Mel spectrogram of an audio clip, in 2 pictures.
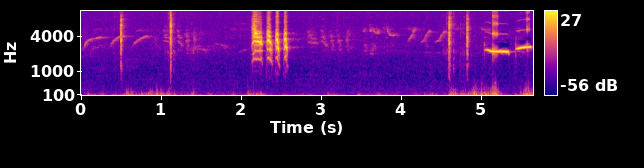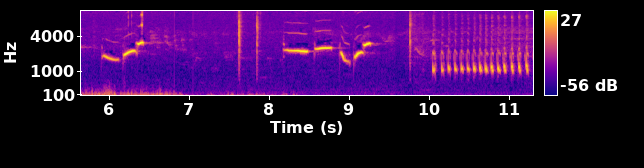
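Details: Song of the white-rumped shama as a lure to excite a caged bird: scattered chips and a harsh burst, then varied slurred whistles and a fast rattling trill at the end, over low rumbling noise.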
